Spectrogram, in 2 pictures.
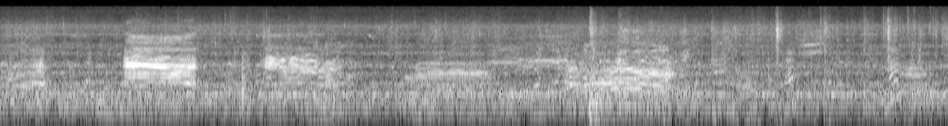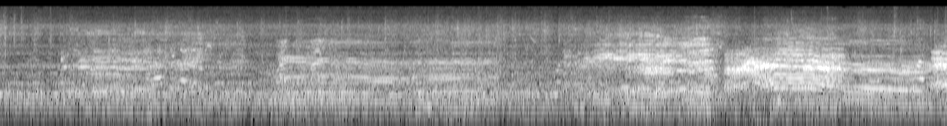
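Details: Repeated wavering bawls from calves during branding on the plains at Hato Las Carmelitas ranch, overlapping and irregular, rising in intensity toward the end, over constant background noise and occasional voices.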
